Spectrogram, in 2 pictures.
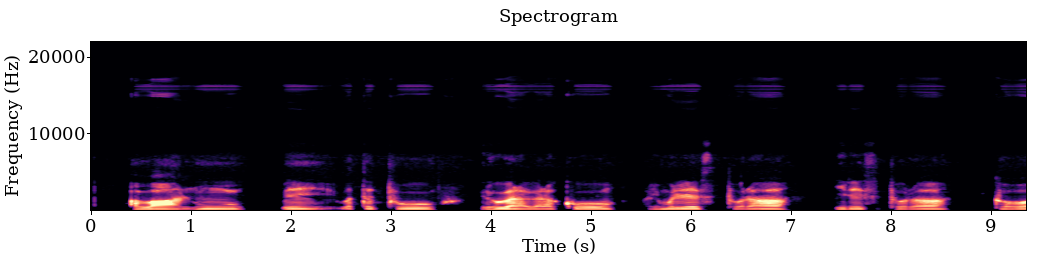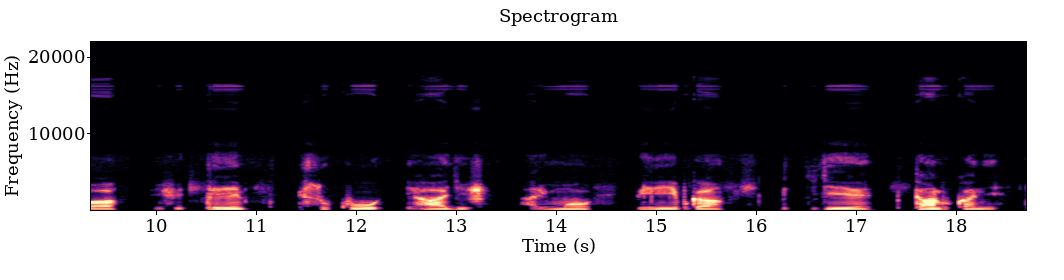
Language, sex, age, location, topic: Kinyarwanda, male, 50+, Musanze, education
